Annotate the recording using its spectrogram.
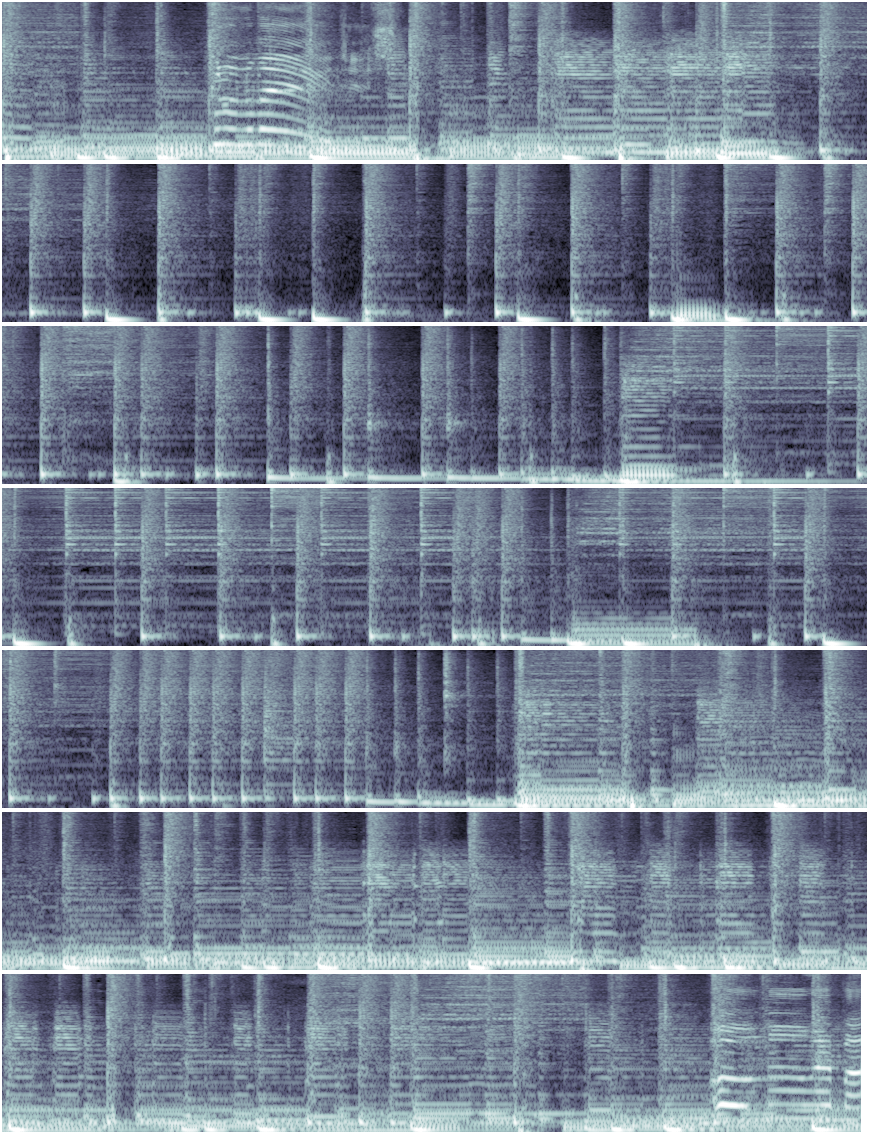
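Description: Drum kit solo on snare, bass drum, hi-hat and rims. The full band plays for the first few seconds, drops out, and comes back in about twenty seconds in.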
